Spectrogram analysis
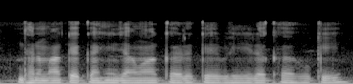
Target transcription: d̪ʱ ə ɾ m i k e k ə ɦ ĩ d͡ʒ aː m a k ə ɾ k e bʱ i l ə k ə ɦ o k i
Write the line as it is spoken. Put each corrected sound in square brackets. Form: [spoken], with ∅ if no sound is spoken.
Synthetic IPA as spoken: d̪ʱ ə ɾ m [a] k e k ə ɦ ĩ d͡ʒ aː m a k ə ɾ k e bʱ i [ɾ] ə [kʰ] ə ɦ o k i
